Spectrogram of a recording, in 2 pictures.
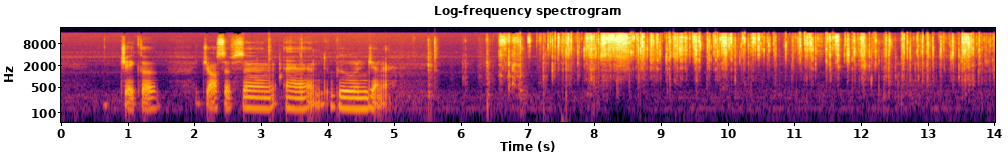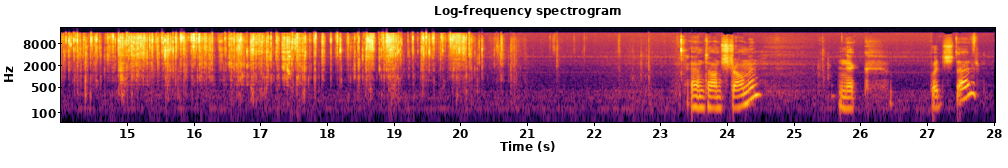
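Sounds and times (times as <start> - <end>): foil wrapper crinkling and tearing: 6.6 - 21.6.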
